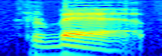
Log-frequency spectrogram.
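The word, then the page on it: rbeb: San Lucas Quiaviní Zapotec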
